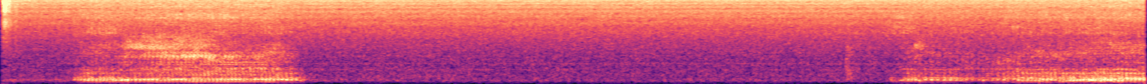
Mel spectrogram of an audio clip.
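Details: A bulldog snoring: two rough, rumbling breaths lasting about two seconds each, separated by roughly six seconds of quiet room hiss.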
